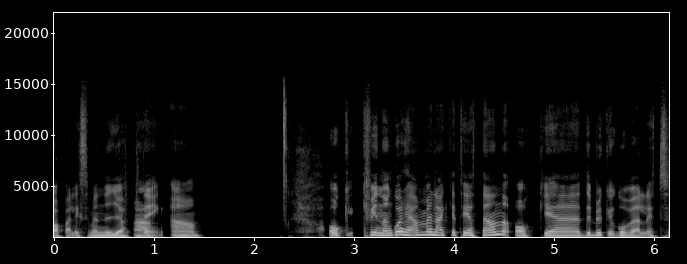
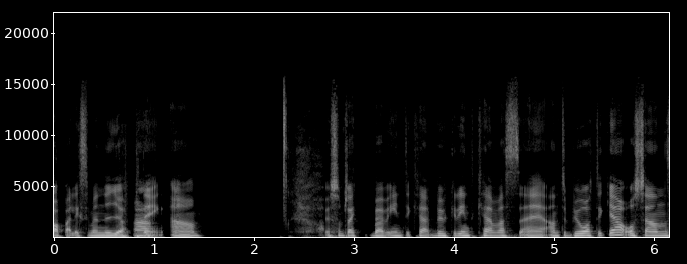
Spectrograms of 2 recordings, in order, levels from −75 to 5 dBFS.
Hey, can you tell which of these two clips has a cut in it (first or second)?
second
